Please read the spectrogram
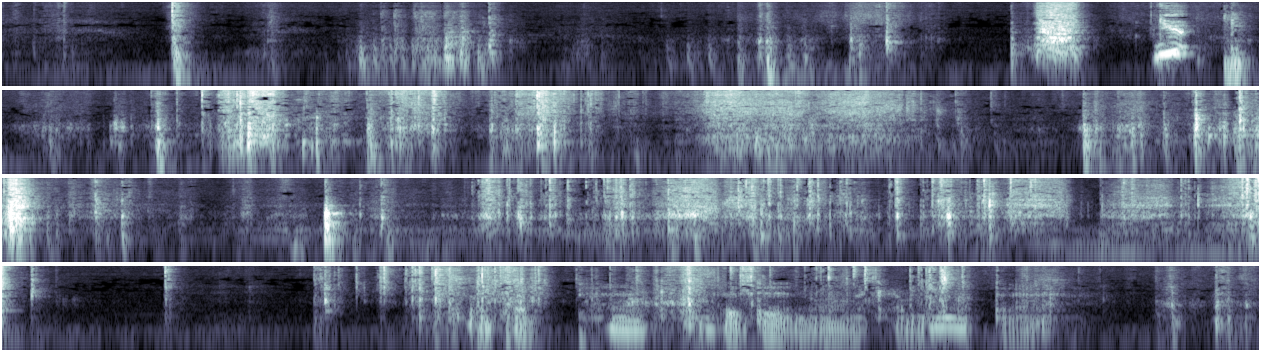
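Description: Plastic shrink-wrap and the cardboard of a Panini Prizm football blaster box being torn open by hand, in irregular bursts of tearing and crinkling with short pauses.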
